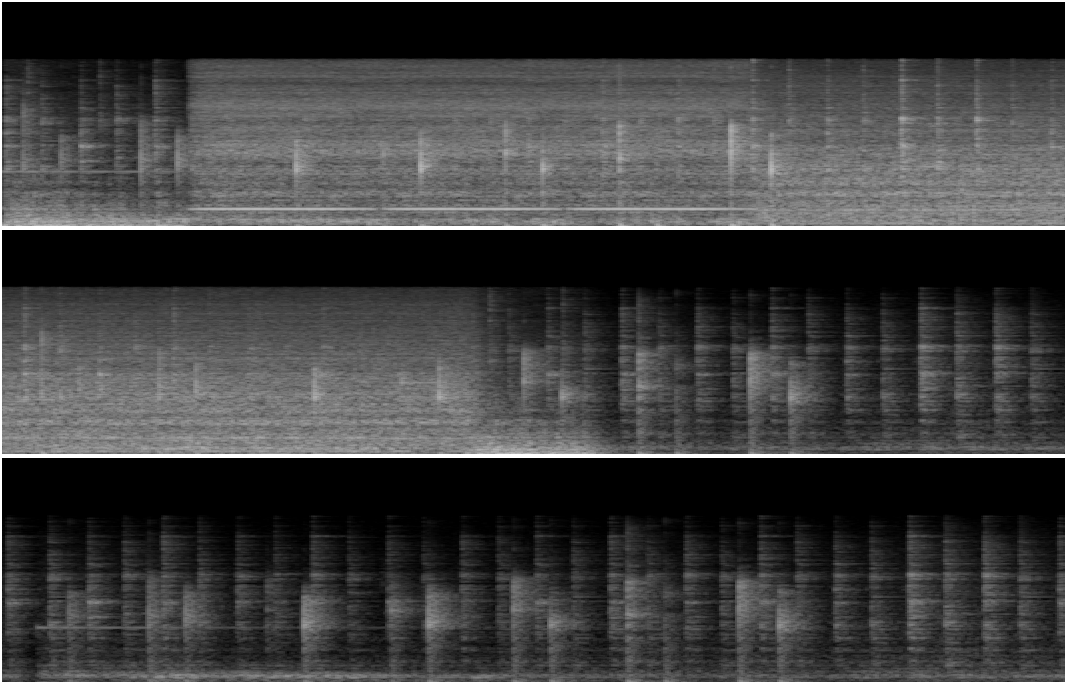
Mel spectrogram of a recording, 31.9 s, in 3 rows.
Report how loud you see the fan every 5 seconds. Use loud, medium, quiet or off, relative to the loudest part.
loud, loud, loud, medium, off, off, off.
